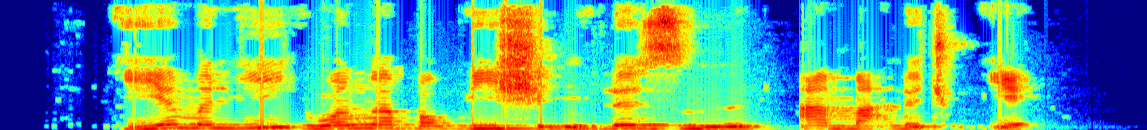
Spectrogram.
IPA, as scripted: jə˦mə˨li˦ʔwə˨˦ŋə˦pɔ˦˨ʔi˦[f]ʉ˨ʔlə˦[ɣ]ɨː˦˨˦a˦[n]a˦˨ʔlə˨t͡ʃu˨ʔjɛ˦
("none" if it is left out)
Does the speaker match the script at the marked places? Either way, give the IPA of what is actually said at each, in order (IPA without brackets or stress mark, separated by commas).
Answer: ʃ, z, m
